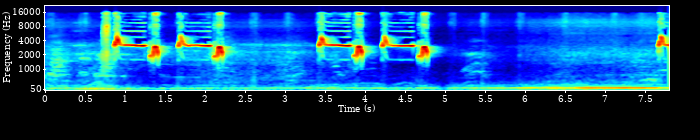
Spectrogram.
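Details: Calling prinia (prenjak) answering a rival: two pairs of whistle-and-chirp phrases, each a high steady tone dropping to a rough note, then quiet with rising low rumble and one final note.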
